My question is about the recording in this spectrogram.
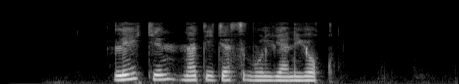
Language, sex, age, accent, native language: Uzbek, female, 18-24, Andijon, Uzbek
